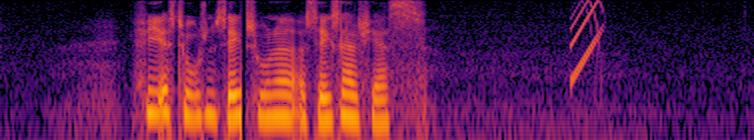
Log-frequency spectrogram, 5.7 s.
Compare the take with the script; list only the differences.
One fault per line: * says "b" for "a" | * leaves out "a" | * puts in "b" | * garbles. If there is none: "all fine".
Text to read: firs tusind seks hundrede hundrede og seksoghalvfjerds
* leaves out "hundrede"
